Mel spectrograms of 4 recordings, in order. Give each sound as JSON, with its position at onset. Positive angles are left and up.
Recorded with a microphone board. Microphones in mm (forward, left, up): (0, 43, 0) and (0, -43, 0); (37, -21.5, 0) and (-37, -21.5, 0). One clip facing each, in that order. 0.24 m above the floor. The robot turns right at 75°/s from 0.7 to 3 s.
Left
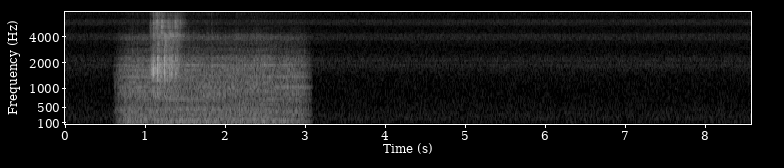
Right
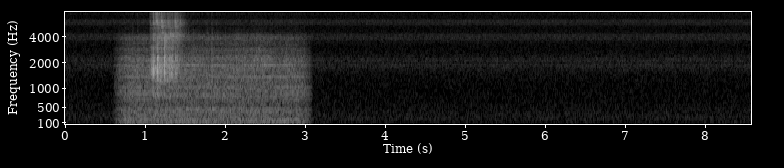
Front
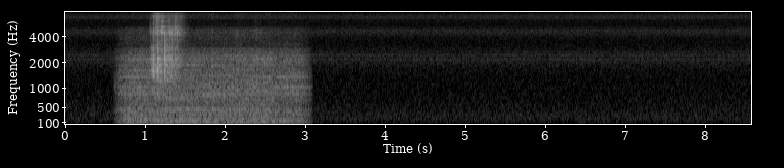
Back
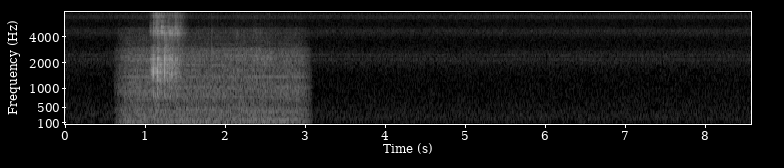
{"t": 1.1, "sound": "crushing", "azimuth_deg": 150, "distance_m": 0.6}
